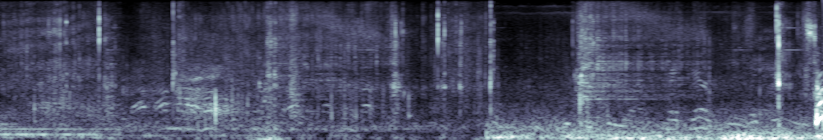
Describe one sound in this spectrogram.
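A fishing reel clicks and whirs as it is wound.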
